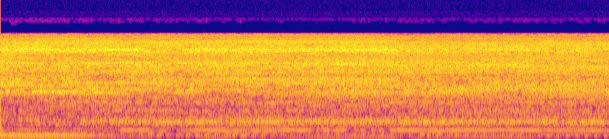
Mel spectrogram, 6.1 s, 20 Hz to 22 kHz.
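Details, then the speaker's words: Audi B8 S5 first start after carbon cleaning: low, uneven idle thump with stumbles easing as it settles; misfires from empty fuel rails clearing as pressure builds. "Got a lot of misfires. That's normal. The fuel rails are empty. There we go. That's what I'm looking for, the misfires clearing."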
